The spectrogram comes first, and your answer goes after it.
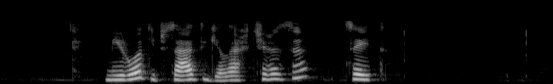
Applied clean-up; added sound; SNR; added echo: none; none; none; none.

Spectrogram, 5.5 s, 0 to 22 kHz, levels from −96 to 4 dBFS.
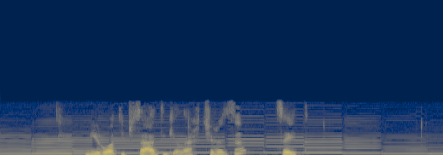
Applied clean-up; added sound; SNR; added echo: none; Wind instrument, woodwind instrument; 12 dB; none.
